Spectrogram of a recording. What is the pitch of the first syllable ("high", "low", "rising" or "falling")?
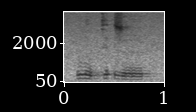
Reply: falling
